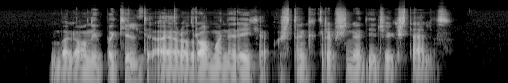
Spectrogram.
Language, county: Lithuanian, Vilnius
